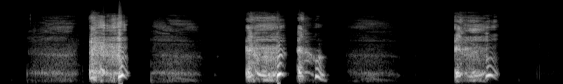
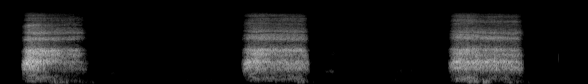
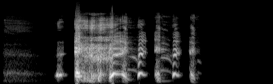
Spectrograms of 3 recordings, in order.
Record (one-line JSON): {"three_cough_length": "5.6 s", "three_cough_amplitude": 32768, "three_cough_signal_mean_std_ratio": 0.38, "exhalation_length": "5.9 s", "exhalation_amplitude": 20431, "exhalation_signal_mean_std_ratio": 0.46, "cough_length": "2.7 s", "cough_amplitude": 32768, "cough_signal_mean_std_ratio": 0.41, "survey_phase": "beta (2021-08-13 to 2022-03-07)", "age": "18-44", "gender": "Female", "wearing_mask": "No", "symptom_cough_any": true, "symptom_new_continuous_cough": true, "symptom_runny_or_blocked_nose": true, "symptom_shortness_of_breath": true, "symptom_sore_throat": true, "symptom_fatigue": true, "symptom_headache": true, "symptom_change_to_sense_of_smell_or_taste": true, "symptom_other": true, "symptom_onset": "3 days", "smoker_status": "Current smoker (1 to 10 cigarettes per day)", "respiratory_condition_asthma": false, "respiratory_condition_other": false, "recruitment_source": "Test and Trace", "submission_delay": "2 days", "covid_test_result": "Positive", "covid_test_method": "RT-qPCR", "covid_ct_value": 20.5, "covid_ct_gene": "ORF1ab gene", "covid_ct_mean": 20.8, "covid_viral_load": "150000 copies/ml", "covid_viral_load_category": "Low viral load (10K-1M copies/ml)"}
